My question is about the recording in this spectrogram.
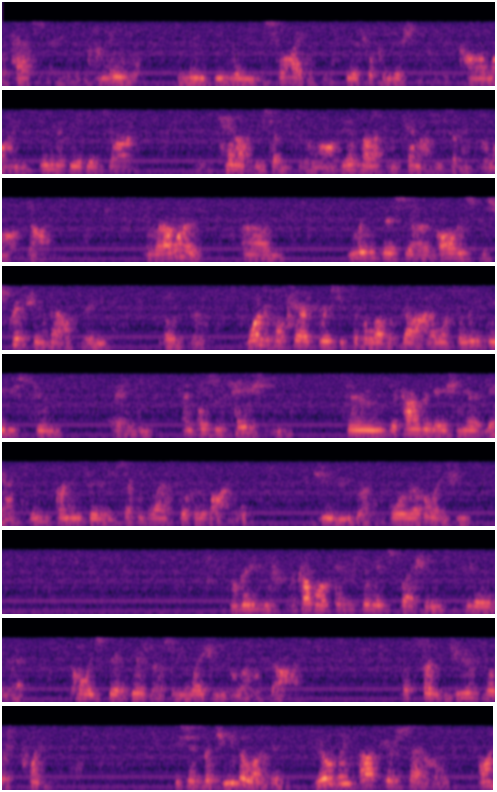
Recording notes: The sound quality in this sermon is not as good as our usual sermons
